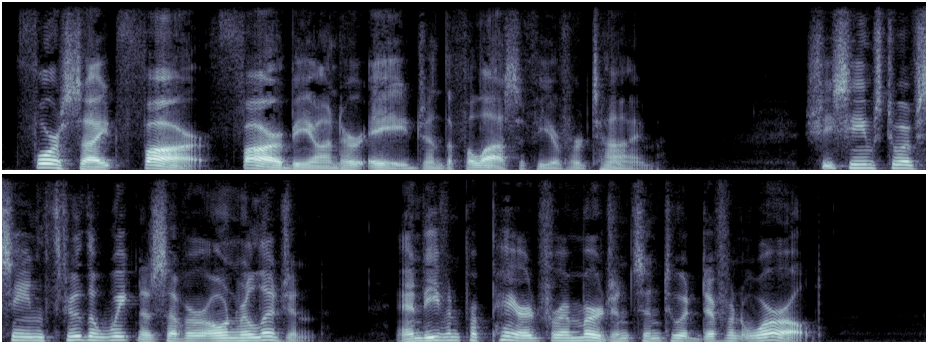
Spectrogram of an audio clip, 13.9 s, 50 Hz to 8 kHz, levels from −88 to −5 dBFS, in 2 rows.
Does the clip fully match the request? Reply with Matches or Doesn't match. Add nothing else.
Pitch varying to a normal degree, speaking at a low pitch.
Doesn't match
